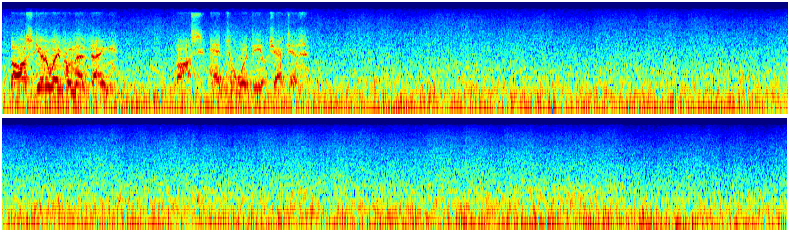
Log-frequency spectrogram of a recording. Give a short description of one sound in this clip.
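Water splashes and rushes against a speeding boat's hull.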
